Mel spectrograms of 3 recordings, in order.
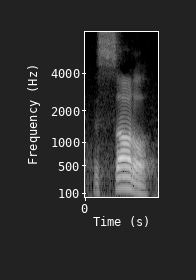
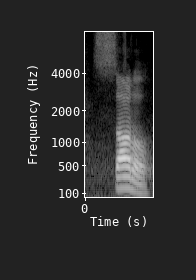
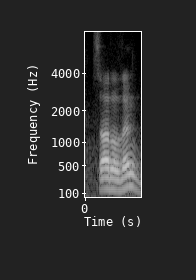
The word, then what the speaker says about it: subtle: 특히 저 subtle이라고 발음하시면 안 된다. B를 살짝 드시면서 subtle, subtle 이렇게 발음을 하셔야 나중에 듣기 할 때 들려요. subtle은 미묘한이란 뜻입니다.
